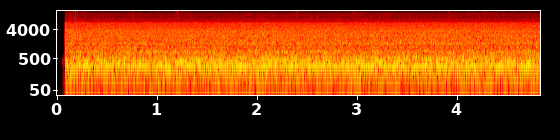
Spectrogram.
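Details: Old 2U server's original case fans before replacement with Arctic P8 Max PWM fans: steady loud whooshing whir with fixed mid-pitched hum, no speed change, old fans running flat out.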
